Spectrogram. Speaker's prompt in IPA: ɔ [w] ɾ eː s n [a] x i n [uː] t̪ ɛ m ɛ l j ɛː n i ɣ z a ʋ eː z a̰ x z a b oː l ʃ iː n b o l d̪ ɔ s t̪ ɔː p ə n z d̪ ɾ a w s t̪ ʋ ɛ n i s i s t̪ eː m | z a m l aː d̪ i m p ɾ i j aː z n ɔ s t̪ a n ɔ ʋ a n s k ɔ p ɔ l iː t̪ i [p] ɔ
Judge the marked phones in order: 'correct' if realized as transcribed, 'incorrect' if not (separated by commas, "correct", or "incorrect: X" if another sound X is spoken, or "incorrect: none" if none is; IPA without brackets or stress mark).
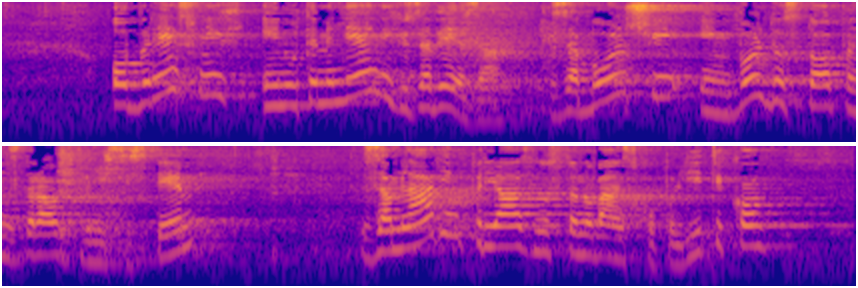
incorrect: b, incorrect: i, incorrect: u, incorrect: k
